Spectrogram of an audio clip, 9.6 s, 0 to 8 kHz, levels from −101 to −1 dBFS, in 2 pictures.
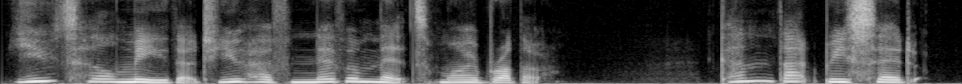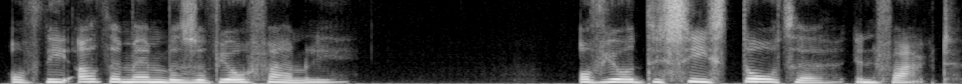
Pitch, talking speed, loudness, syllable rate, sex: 230 Hz, 160 wpm, -20 LUFS, 5.0 syllables/s, female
